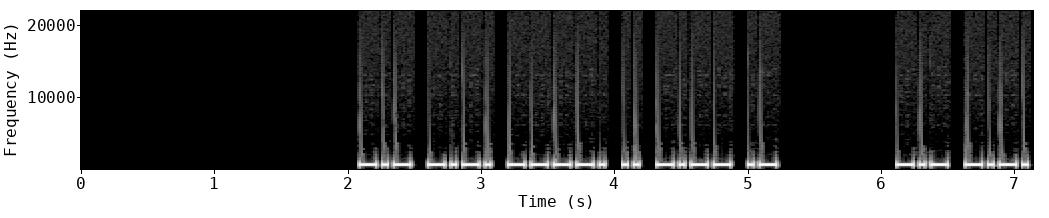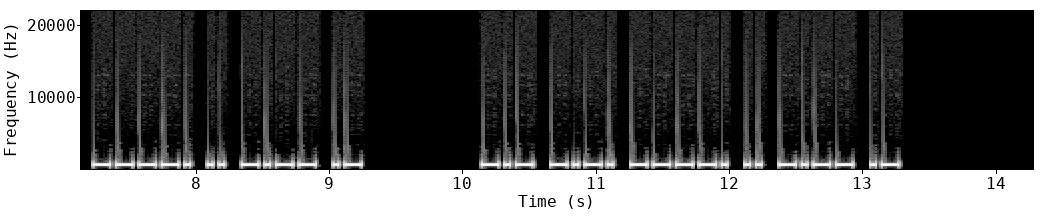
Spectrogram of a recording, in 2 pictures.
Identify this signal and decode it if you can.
Morse code, heard as a keyed tone, about 28 wpm, 700 Hz. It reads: KC9IYA KC9IYA KC9IYA
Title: USA Call Signs - 6 Characters - Repeated 3x - 28wpm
